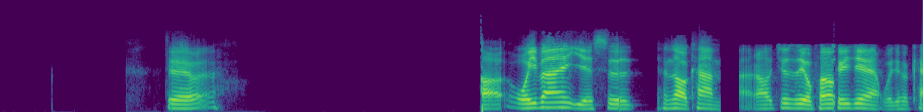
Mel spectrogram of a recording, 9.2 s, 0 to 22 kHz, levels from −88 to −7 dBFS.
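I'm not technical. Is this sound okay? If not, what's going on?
No. There are short chirps or blips at 0.90–0.93, 4.79–4.84, 6.16–6.21 and 8.32–8.37 seconds. This is damaged data in a compressed stream: the player hits corrupted bits, loses its place and searches for the next frame.

At 7.21 seconds there's a brief silence, then the speech turns duller and boxier at the same loudness, with everything above 4.2 kHz gone and a faint new background noise. The likely cause is the input switched to a poorer device, such as another microphone or a headset.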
